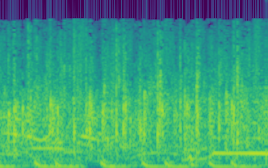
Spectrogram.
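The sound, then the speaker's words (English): Crowd applause on a sports talk show about a football team's season record: dense, steady clapping that fills the whole stretch, with other tonal sounds mixed in underneath. “All right, give yourselves a round of applause.”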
